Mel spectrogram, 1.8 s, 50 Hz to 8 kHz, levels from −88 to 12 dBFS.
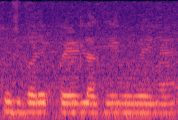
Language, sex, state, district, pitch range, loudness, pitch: Hindi, female, Chhattisgarh, Raipur, 175-185 Hz, -14 LUFS, 180 Hz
